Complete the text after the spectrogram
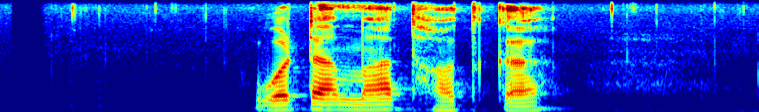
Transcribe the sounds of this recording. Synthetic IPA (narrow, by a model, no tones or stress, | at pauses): wɔʈamat̪ʰɦʌt̪ka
